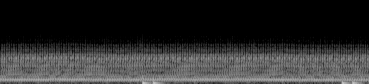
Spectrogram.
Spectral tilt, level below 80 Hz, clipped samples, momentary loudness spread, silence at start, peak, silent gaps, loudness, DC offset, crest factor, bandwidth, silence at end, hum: -10 dB/octave; -34 dBFS; under 0.1%; 2 LU; 0 s; -12 dBFS; none; -27 LUFS; under 0.1%; 14 dB; over 20 kHz; 0 s; none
